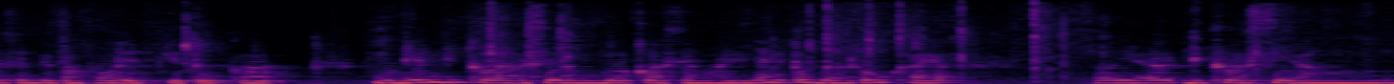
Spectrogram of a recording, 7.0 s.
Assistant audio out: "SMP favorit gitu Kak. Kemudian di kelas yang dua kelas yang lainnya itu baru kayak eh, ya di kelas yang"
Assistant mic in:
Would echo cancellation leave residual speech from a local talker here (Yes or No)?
No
